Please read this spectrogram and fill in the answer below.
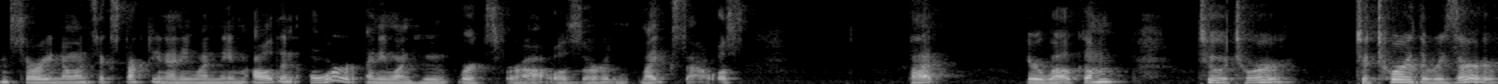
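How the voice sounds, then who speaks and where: A put-on character voice, female-sounding and raspy, sits at a middle pitch. It moves at a moderate pace with long, frequent pauses. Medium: read story. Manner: polite, helpful.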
